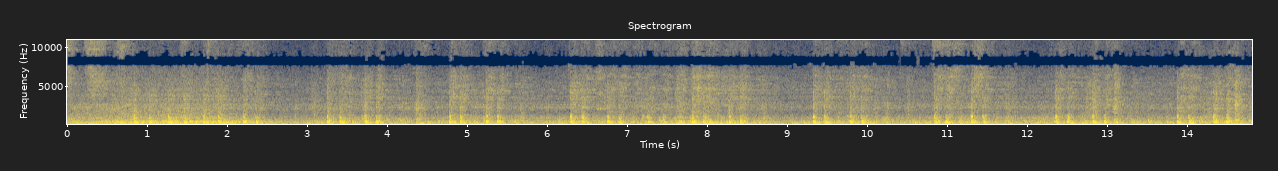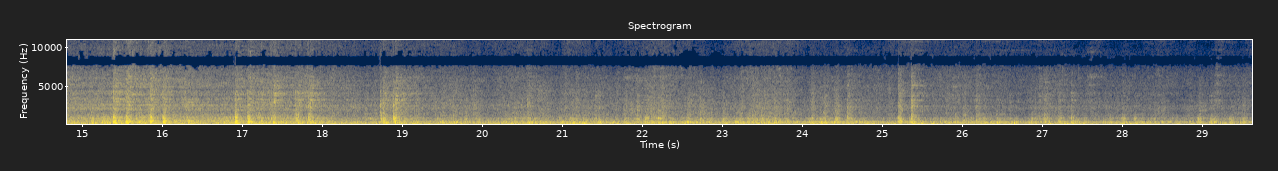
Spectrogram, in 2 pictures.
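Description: Container freight train hauled by an EF81 electric locomotive passing, the wheels of the container flatcars clattering over rail joints in a regular clickety-clack over a steady rumble. The clatter fades in the last third as the train pulls away.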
